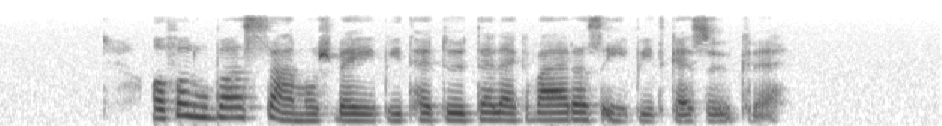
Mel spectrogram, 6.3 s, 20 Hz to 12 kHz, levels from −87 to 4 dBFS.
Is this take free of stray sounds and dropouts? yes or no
yes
